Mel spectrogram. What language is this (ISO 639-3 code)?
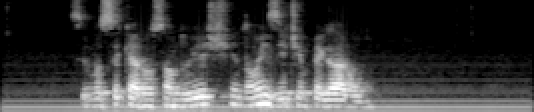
por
